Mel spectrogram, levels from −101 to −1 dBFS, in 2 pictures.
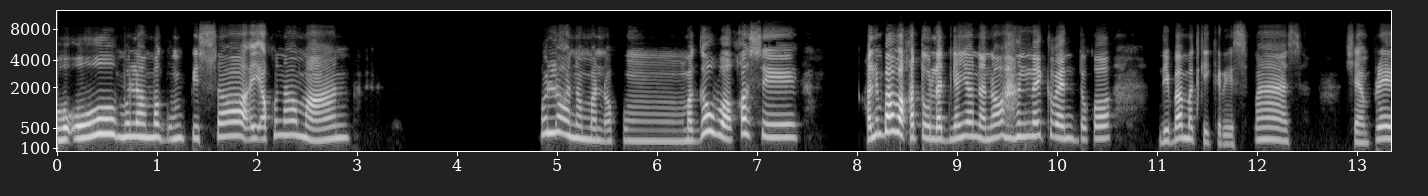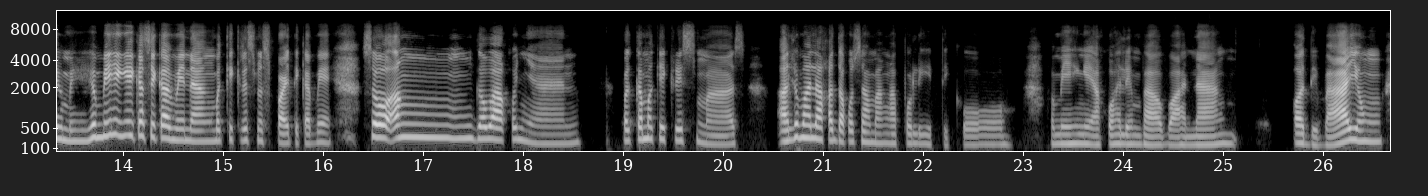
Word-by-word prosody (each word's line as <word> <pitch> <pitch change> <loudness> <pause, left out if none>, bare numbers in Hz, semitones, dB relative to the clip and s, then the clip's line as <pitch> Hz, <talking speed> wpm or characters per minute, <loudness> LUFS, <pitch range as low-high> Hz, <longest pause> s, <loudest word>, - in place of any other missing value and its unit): Oo, 310 +8 +6
mula 310 0 +3
mag-umpisa, 290 +2 0
ay, 270 - +1
ako 260 +6 0
naman 285 -5 +1 1.9
wala 390 0 +2
naman 255 -7 -2
akong 230 +1 -10 0.6
magawa 290 - +3
kasi 295 -5 +1 0.7
halimbawa 365 +6 +9
katulad 285 -3 +3
ngayon 310 +4 +1
ano 270 +3 +1
na 315 +1 +2
yung 330 - -10
kuwento 275 -5 0
ko, 275 +1 0 0.5
'di 225 - -2
ba 270 +2 +5
magki-Christmas, 235 - -5 0.4
siyempre, 210 +7 0
humi 225 -1 -8
humihingi 330 +3 +3
kasi 330 -2 +2
kami 255 -4 +3
ng 220 0 +1
magki-Christmas 235 0 -9
party 185 -1 -2
kami. 190 +2 -6 0.3
So, 310 - 0
ang 290 +2 +3 0.7
gawa 265 -2 +2
ko 255 - -9
niyan 180 -3 -11 0.4
pagka 230 +2 -3
magki-Christmas, 215 -10 -8 0.3
ah, 220 +1 +2
lumalakad 265 -4 0
ako 215 0 -4
sa 210 -1 -6
mga 185 -1 -9
pulitiko, 165 -2 -15 0.4
humihingi 175 0 -7
ako 160 +2 -9
halimbawa 160 -3 -5
ng 160 +3 -5 0.6
oh, 190 - +1
'di 155 -3 -14
ba, 165 +6 +5
yung 220 -3 -4
250 Hz, 115 wpm, -25 LUFS, 185-290 Hz, 1.9 s, halimbawa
